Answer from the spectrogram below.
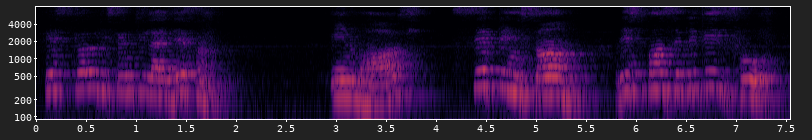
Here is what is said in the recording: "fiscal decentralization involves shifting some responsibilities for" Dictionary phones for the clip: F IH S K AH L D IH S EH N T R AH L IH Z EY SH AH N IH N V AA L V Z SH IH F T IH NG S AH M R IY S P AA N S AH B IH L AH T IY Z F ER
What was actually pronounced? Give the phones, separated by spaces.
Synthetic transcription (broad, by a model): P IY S K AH L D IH S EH N T R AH L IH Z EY S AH N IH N B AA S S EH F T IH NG S AH M R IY S P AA N S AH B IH L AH T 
